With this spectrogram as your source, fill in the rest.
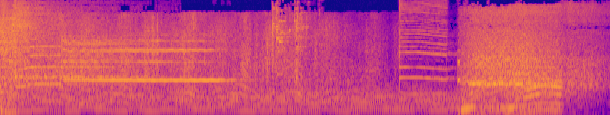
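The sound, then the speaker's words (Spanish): Loud racing engines drone steadily, then after a brief break a sharp burst of tire squeal and revving rises up before cutting off abruptly. “Damas y caballeros, Enciendan sus motores y que comience la adrenalina. Verde, verde, verde. Arrancamos.”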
